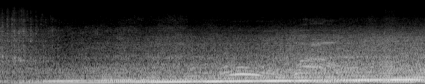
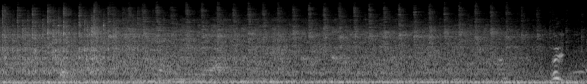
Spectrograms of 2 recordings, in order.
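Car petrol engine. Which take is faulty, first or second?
second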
